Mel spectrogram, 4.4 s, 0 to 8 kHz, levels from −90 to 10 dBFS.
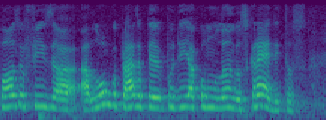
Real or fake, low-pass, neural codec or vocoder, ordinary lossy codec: real; 7.2 kHz; none; none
